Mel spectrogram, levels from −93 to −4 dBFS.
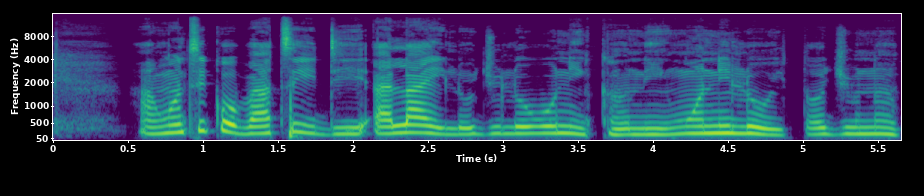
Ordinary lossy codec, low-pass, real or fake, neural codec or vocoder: none; 14.4 kHz; real; none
